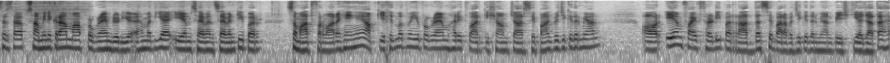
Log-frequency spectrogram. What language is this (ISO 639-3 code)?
urd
